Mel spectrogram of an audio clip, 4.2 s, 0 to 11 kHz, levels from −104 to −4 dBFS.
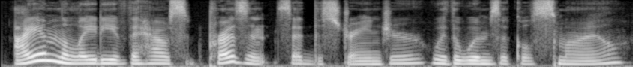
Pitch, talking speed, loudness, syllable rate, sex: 185 Hz, 225 wpm, -17 LUFS, 5.7 syllables/s, female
